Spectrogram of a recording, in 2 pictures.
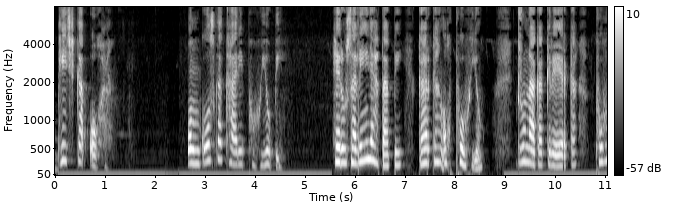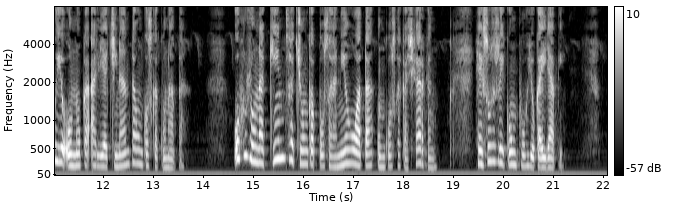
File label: quechua norte de bolivia apolo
